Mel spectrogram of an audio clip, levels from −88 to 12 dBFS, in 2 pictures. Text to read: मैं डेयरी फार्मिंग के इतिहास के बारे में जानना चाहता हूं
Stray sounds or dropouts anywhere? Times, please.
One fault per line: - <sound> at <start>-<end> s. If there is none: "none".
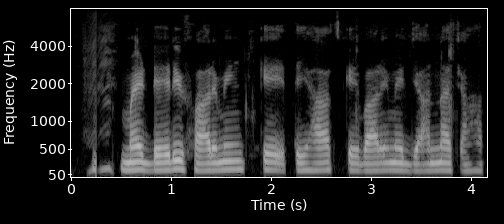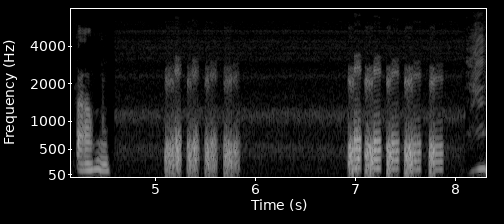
- laugh at 5.1-5.9 s
- laugh at 6.9-7.9 s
